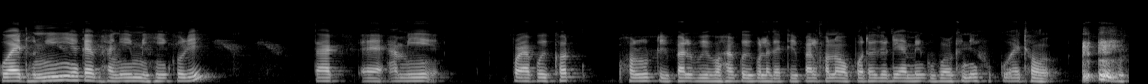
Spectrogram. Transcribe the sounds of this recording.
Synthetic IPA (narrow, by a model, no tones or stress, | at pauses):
kuajdʱuniɛkɛbʱaŋimiɦikoɹi | tat̚ami | pɔɹapojkʰːɔt̚ | xɔɹutipalbɔβɔɦaɹkoɹibɔlaɡɛtɹipalkʰɔnɔɔpɔtɛzodiamiɡubɔɹkʰinixukuajtʰãʊ̃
